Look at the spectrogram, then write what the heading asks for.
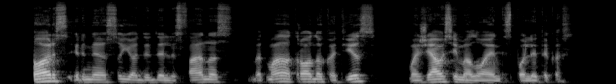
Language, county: Lithuanian, Vilnius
